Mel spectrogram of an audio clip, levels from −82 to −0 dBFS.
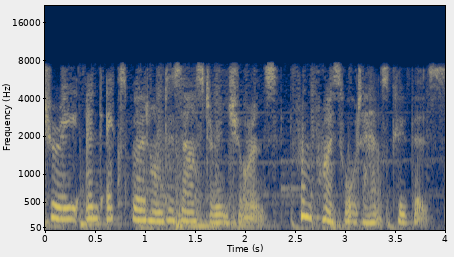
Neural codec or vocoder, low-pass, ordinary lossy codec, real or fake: none; 7.2 kHz; Opus, 24 kbps; real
